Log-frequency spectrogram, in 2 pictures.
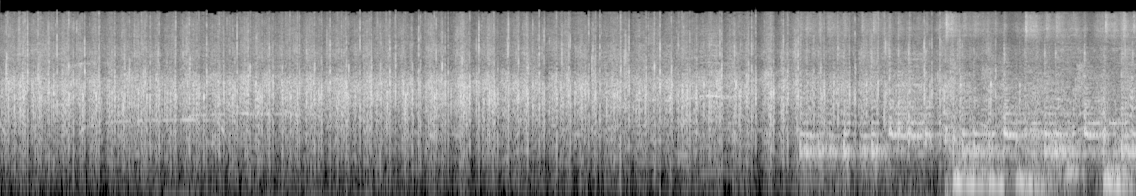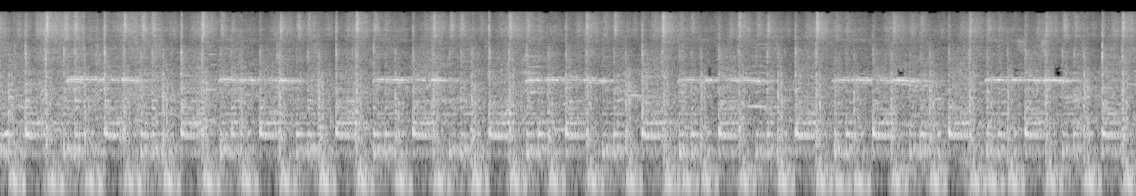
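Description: Audience applauding, then about a third of the way in live African hand drums start up and settle into a fast, steady rhythm. Over the drumming a short high note repeats about once a second.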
